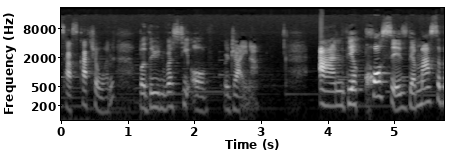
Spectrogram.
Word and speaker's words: Regina: So University of Regina, some people say Regina, but I googled it and Google pronunciation said Regina, so I'm gonna go with that.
